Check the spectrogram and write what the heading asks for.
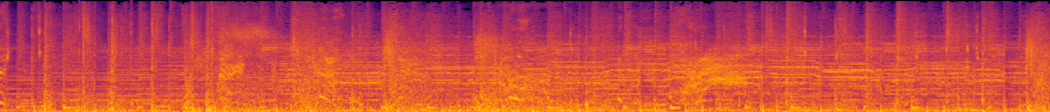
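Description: A rapid flurry of heavy boxing punches thuds against a boxer's body during a bout, impact after impact in a dense, loud barrage, with shouts and strained yells mixed in throughout.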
